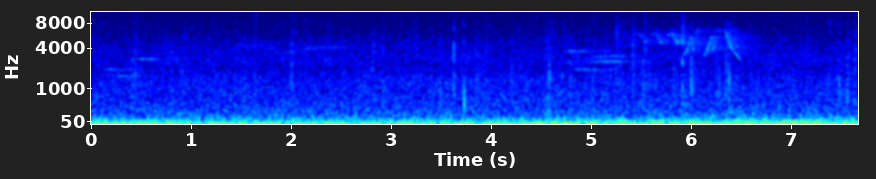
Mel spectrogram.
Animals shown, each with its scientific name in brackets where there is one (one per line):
Chestnut-sided Warbler (Setophaga pensylvanica)
Eastern Wood-Pewee (Contopus virens)
Wood Thrush (Hylocichla mustelina)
